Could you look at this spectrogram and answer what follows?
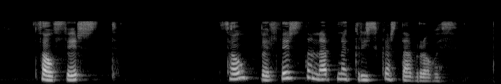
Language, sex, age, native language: Icelandic, female, 40-49, Icelandic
